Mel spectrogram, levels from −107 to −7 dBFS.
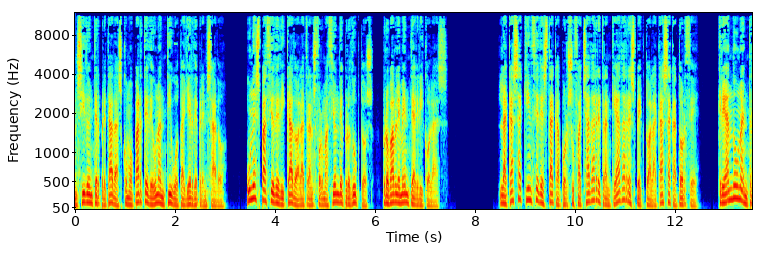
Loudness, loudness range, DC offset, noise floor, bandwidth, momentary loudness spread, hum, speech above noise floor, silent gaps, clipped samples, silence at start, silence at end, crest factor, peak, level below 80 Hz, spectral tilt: -22 LUFS; 3 LU; under 0.1%; under -90 dBFS; 12 kHz; 9 LU; none; over 69 dB; 3.29-3.33 s, 7.61-8.36 s, 12.71-12.77 s; under 0.1%; 0 s; 0 s; 18 dB; -4 dBFS; -48 dBFS; -5.5 dB/octave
